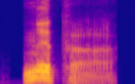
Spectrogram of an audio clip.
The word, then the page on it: nipper: British English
